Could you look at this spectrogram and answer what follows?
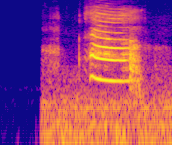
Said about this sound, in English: Cat meow.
